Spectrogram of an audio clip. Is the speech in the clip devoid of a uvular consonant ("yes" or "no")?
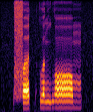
yes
